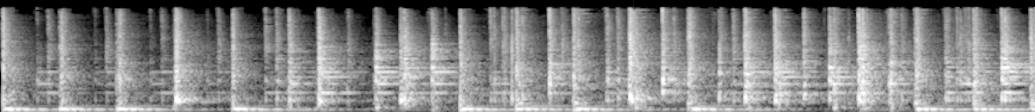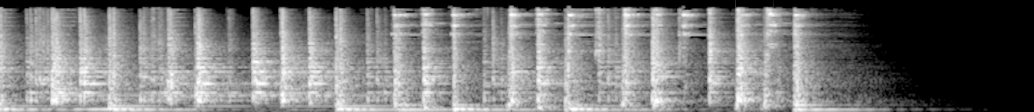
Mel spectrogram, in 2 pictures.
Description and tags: diffrent type of Percussion instrument of darbouka :
ayyoub/darij/fellahi/malfuf/masmudi-kibir/masmudi-sagir/rumba-.../Churchuna/Dabkkah/Daza/
insomnia, insterment, relaxation, arabic, meditative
